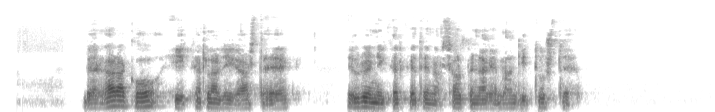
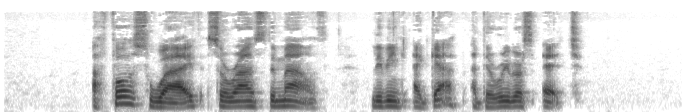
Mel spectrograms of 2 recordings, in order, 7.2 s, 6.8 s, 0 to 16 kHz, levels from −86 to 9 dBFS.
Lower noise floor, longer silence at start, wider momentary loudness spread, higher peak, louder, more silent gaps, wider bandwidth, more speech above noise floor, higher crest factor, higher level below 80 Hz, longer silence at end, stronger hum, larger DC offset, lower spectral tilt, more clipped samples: first, -83 dBFS vs -70 dBFS; about the same, 0.85 s vs 0.9 s; about the same, 11 LU vs 13 LU; second, -12 dBFS vs -2 dBFS; second, -31 LUFS vs -18 LUFS; neither; second, 9.8 kHz vs 12 kHz; about the same, 53 dB vs 52 dB; about the same, 20 dB vs 18 dB; about the same, -68 dBFS vs -66 dBFS; first, 1.35 s vs 1.05 s; neither; neither; first, -6 dB/octave vs -4 dB/octave; neither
